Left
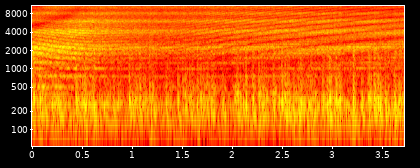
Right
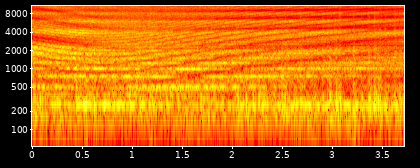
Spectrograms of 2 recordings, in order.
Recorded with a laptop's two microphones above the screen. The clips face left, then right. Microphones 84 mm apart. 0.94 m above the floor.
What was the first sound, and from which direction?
A drone, 15° right (ahead or behind).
